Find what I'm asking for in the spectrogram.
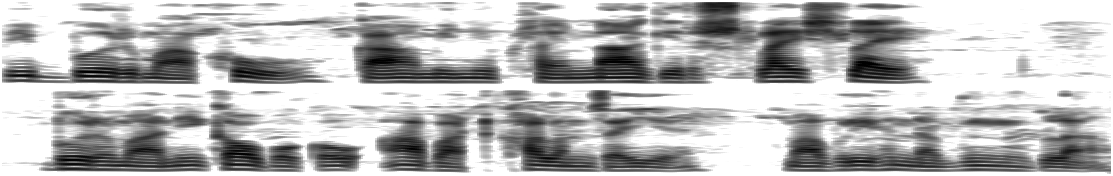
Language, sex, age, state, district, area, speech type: Bodo, male, 18-30, Assam, Udalguri, rural, spontaneous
